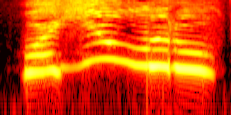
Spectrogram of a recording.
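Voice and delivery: very high, loud indignant squawk; shrieked, cut-off insult; outraged outburst. A narrator's reading. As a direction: explode at him, pitched right up. Threatened rival starts to explode.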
